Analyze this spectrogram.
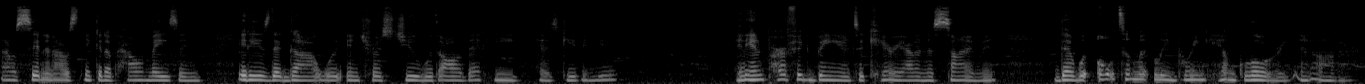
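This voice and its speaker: In a dark, mellow, somewhat breathy voice of medium pitch, a woman talks at a moderate pace with fairly even intonation. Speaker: podcast host. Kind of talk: devotional monologue. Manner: hesitant fillers.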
